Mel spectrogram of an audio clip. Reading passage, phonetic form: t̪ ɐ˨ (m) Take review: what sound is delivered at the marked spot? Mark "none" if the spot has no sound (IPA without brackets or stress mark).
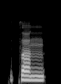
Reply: ŋ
